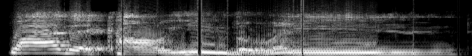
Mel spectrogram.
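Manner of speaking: mock Southern accent, very drawn out; fake Southern accent. Caller re-enacting his trolling of the host, fake Southern accent. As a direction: stretch each word slowly in a put-on Southern accent. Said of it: "I had my fake Southern accent".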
